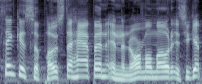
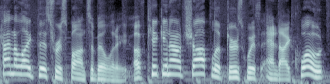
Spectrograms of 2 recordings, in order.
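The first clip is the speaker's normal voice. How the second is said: ordinary talk, nothing marked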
